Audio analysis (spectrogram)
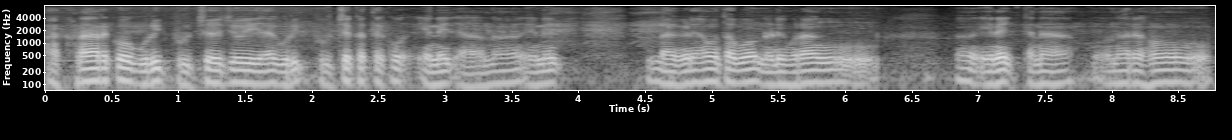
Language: Santali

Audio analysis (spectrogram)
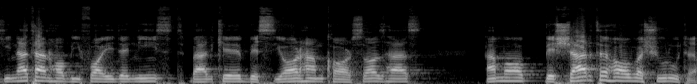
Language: Persian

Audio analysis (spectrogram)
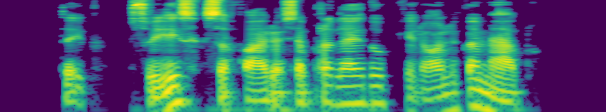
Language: Lithuanian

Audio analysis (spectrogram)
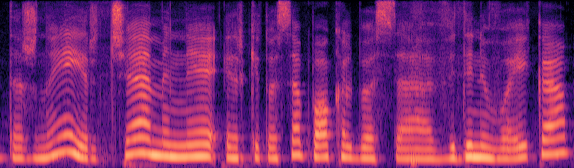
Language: Lithuanian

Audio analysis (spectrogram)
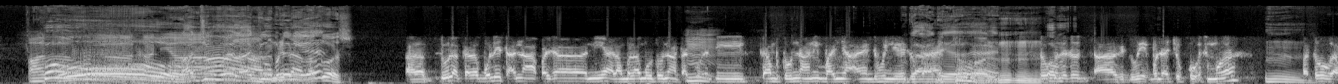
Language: Malay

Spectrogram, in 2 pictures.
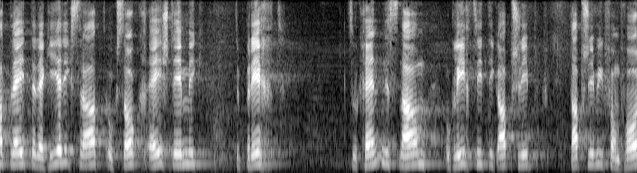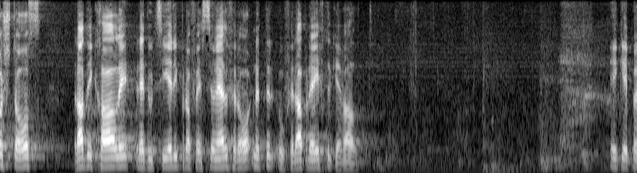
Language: Swiss German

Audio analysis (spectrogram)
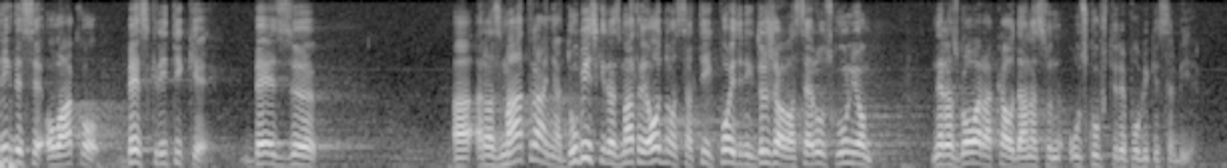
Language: Serbian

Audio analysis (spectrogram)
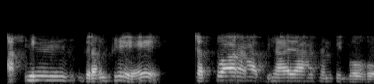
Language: Sanskrit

